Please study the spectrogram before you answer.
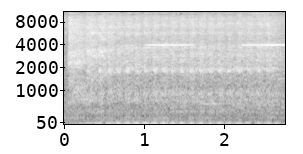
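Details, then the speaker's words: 2018 Toyota RAV4 crank-no-start: starter spins the engine with an uneven churning beat, about three turns a second, but it never catches; fault traced to crank sensor wiring. "अब तो गाड़ी क्रं कर रही है but start नहीं हो रही है यह आपके सामने है"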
